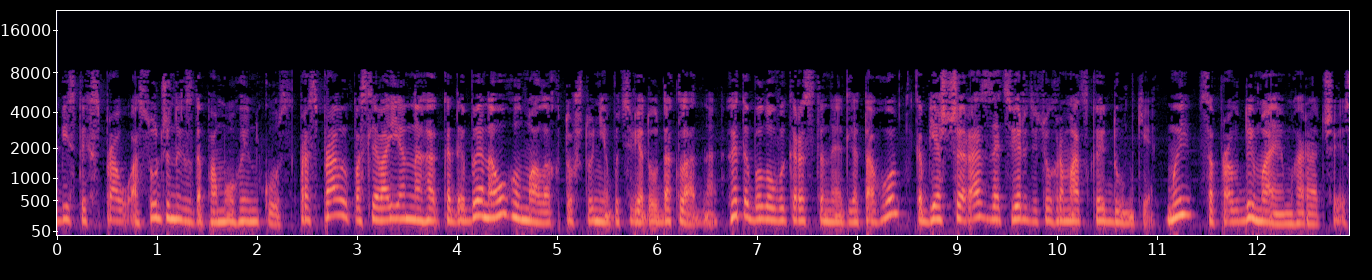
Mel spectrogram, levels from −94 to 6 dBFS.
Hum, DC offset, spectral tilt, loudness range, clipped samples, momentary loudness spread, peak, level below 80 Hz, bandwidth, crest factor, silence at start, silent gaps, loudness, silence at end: none; under 0.1%; -6.5 dB/octave; 2 LU; under 0.1%; 7 LU; -6 dBFS; -56 dBFS; 8.4 kHz; 16 dB; 0 s; none; -23 LUFS; 0 s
